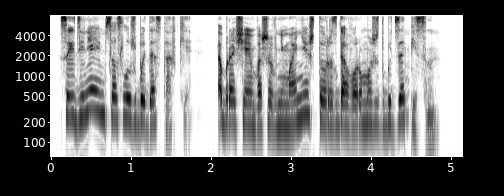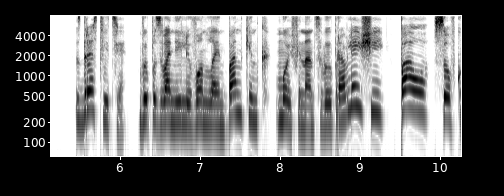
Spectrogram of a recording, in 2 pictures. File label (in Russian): avtootvetchik, golos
